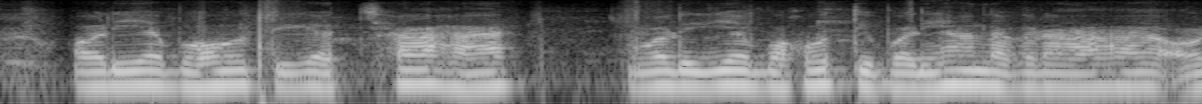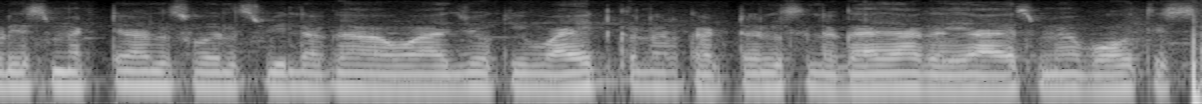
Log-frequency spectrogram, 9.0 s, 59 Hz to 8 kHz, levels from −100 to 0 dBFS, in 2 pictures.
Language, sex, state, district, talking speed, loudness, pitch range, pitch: Hindi, male, Bihar, Araria, 225 wpm, -27 LUFS, 125-135 Hz, 130 Hz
